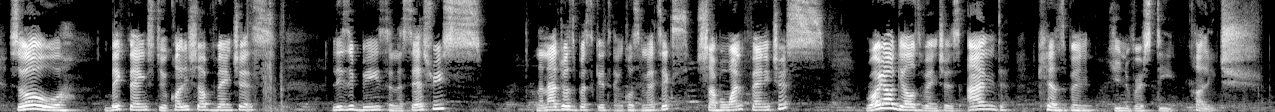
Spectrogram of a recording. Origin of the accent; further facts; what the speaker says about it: Ghana; and we are Ghanaian, so we are here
